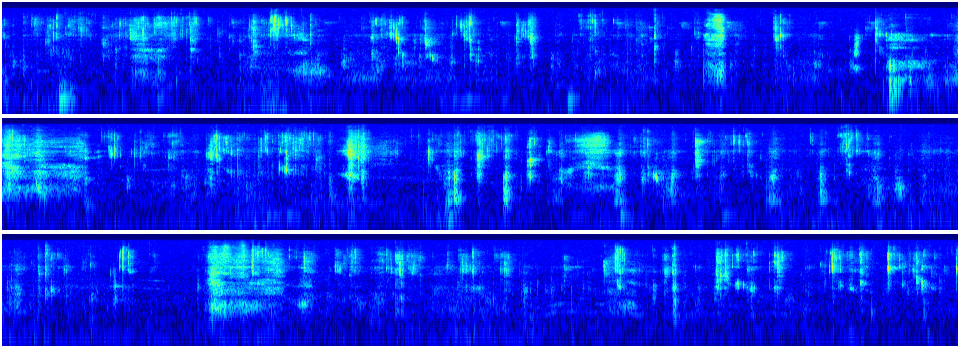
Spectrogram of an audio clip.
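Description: Close-miked chewing and biting of two people eating rice with egg curry by hand: irregular wet smacks and small crunches, one after another.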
